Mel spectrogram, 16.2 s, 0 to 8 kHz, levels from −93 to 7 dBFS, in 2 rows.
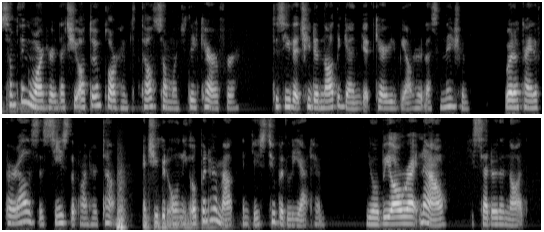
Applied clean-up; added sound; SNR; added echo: neural mask model RNNoise.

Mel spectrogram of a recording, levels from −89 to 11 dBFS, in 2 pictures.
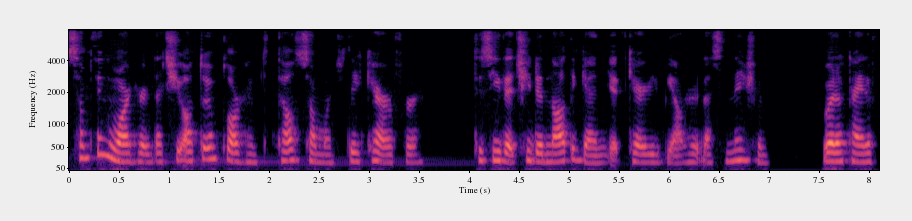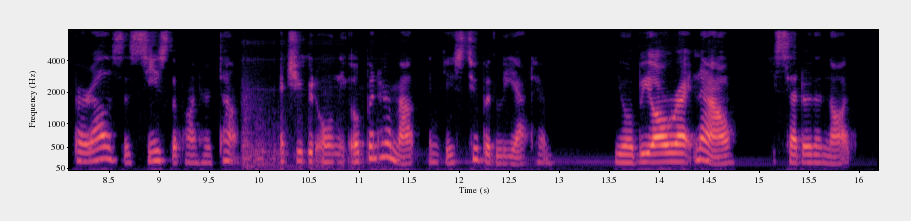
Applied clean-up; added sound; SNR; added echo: neural separator model SepFormer DNS4.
